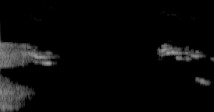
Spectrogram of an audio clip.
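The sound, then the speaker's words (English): Two short cat meows separated by a brief silence, the second rising and bending in pitch. Fairly quiet, with no talking. “And, and cat, exactly.”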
